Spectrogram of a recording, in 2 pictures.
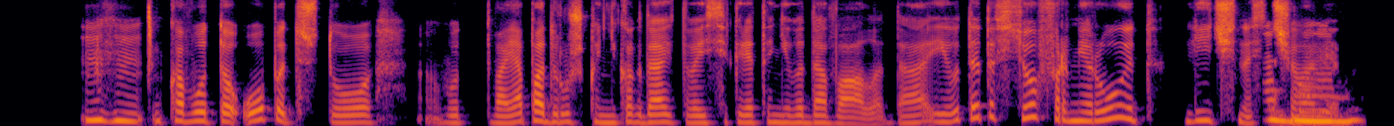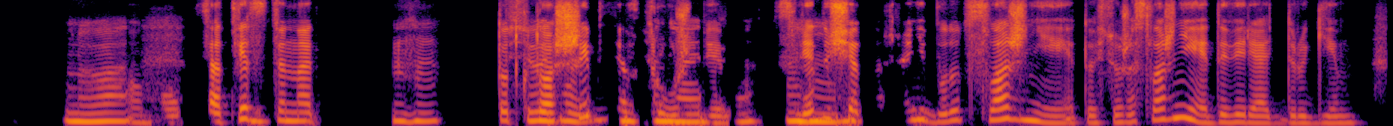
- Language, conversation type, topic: Russian, podcast, Что мешает людям открываться друг другу?
- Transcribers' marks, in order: none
